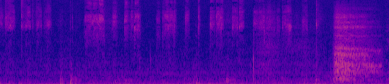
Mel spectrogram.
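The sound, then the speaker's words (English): Handwriting as someone jots down a note: faint, scratchy pen strokes repeat in quick, uneven bursts across the whole stretch, with no talking. “I should write that down.”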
